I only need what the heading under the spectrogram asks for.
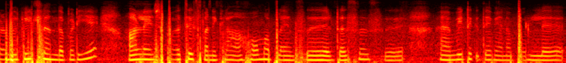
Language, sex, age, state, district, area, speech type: Tamil, female, 18-30, Tamil Nadu, Mayiladuthurai, urban, spontaneous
